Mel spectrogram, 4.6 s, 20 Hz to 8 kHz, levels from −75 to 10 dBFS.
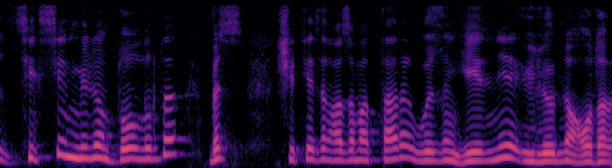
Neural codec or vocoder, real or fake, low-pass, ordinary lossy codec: autoencoder, 48 kHz, 32 numbers a frame, DAC-VAE, trained on Japanese speech; fake; 7.2 kHz; none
